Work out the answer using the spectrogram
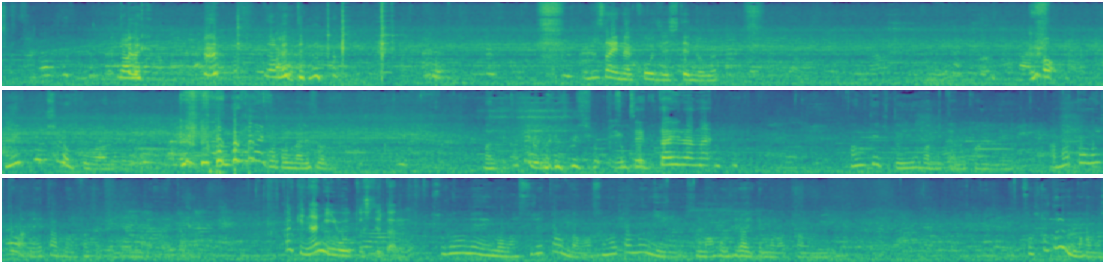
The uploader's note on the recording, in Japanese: In MILK（生クリーム専門店）。店内の雑音が結構うるさいかもしれませんので、。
